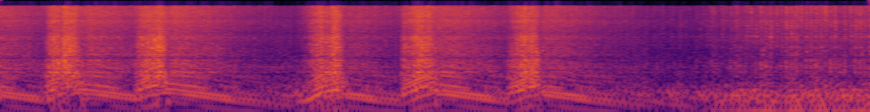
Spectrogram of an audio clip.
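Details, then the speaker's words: V-twin hot rod race mower tractor on used spark plugs, one plug wire touching the header, raw gas smell: uneven lumpy beat with loping surges about once a second and a ragged exhaust; misfire, owner suspects it is down a cylinder. "sounds like it's down a hole but I got spark plug wires I got one of the wires like right up against the header sounds like it might be down a cylinder"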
